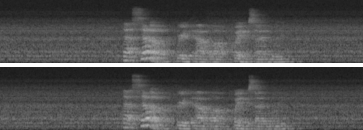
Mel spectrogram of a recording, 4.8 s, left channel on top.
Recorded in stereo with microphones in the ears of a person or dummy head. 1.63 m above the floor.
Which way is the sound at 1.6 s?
15° right (ahead or behind).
